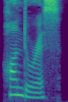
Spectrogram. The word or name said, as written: honduras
